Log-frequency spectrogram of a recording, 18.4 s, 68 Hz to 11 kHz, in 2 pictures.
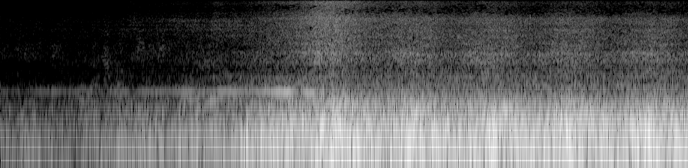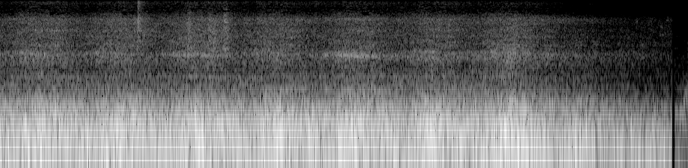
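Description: SBB RAbe 501 Giruno electric multiple unit passing through a station at speed: a rumble that builds over about three seconds, then a loud, steady rush as the train runs by, cut off abruptly at the end.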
